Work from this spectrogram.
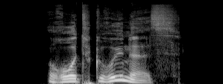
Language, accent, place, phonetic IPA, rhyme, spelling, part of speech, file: German, Germany, Berlin, [ʁoːtˈɡʁyːnəs], -yːnəs, rot-grünes, adjective, De-rot-grünes.ogg
- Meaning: strong/mixed nominative/accusative neuter singular of rot-grün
